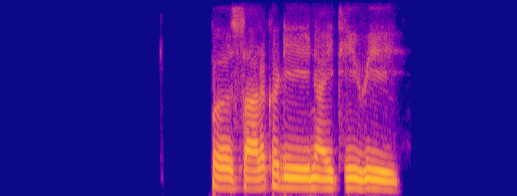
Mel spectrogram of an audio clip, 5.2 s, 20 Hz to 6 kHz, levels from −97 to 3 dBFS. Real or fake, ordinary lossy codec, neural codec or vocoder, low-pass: real; Opus, 32 kbps; none; 5.4 kHz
